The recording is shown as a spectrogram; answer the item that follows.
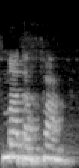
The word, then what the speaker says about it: matafá: El velo proviene de la palabra hebrea matafá. Se escribe M-A-T-A-F-A. Lleva acento la última A, que significa manto.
